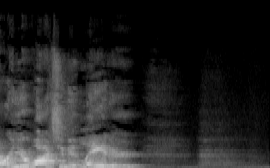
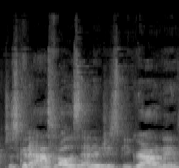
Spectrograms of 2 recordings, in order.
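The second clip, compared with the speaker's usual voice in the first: low, soft, quick and choked up; steady yourself through tears; real emotion, rushed under the breath; dizzy and emotional; 6 semitones lower, 5 dB quieter, much faster than usual. Real, not acted. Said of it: "getting really dizzy and emotional".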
